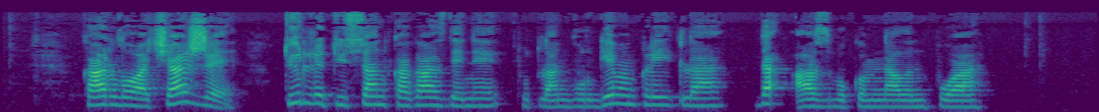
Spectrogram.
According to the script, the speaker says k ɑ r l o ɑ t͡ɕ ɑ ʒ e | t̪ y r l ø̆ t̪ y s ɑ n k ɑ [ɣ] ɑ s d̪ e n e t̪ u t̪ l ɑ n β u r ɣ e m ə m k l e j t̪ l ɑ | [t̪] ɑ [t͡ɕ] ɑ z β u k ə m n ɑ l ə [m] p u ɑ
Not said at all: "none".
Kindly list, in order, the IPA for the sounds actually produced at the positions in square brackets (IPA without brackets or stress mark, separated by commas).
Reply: ɣ, d̪, none, n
